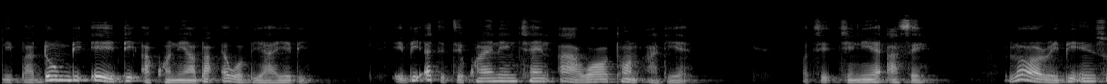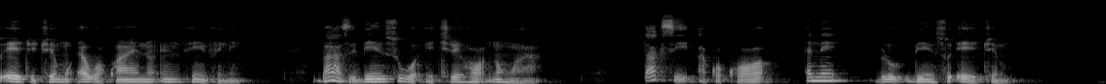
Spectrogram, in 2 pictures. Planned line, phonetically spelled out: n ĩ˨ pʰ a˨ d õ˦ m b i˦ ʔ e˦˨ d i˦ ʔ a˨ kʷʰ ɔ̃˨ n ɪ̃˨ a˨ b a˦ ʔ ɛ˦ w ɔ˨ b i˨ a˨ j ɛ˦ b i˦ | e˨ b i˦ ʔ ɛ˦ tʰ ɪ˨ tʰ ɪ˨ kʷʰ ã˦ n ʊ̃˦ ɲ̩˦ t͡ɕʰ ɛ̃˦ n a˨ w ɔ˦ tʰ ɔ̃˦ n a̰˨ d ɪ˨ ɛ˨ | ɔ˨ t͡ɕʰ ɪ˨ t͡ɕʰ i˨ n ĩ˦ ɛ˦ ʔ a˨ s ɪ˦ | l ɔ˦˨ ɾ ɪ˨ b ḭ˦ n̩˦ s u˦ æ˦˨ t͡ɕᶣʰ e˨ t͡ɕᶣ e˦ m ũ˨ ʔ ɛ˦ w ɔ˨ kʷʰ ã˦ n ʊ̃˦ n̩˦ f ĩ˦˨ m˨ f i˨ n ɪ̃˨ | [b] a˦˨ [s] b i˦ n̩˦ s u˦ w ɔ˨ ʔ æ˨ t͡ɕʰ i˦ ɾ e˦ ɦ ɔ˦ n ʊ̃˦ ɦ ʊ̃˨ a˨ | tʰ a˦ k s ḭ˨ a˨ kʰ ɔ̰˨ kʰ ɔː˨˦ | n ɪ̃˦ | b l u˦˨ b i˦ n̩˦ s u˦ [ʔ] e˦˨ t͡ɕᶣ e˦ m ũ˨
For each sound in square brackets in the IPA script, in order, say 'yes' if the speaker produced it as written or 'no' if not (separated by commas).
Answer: yes, yes, yes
